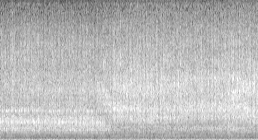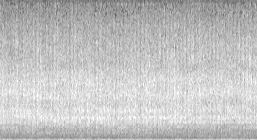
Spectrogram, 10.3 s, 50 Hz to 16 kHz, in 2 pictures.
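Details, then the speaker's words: Big-block Chevy 427 in a 1966 Impala, not run since poor drive, before valve adjustment: loud rough V8 idle with busy uneven top-end clatter; little oil reaching the rockers, valvetrain clatter from oil starvation. "So where's the oil? I mean, I see it in the, it's coming. Yeah, it's coming through. But not much."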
